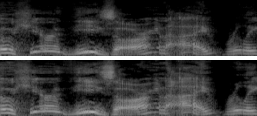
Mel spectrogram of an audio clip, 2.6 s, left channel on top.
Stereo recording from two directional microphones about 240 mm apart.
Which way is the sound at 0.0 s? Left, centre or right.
Right.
